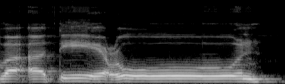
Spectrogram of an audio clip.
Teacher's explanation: مد عارض کو 1 2 3 الف کے برابر کھینچ کر پڑھ سکتے ہیں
